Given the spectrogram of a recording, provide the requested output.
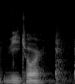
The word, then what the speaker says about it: Vietor: And also, my last name's pronounced Vietor.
